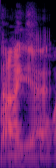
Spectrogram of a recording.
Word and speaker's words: Eiffel: No, it's pronounced like the tower. It's Eiffel, like the tower.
